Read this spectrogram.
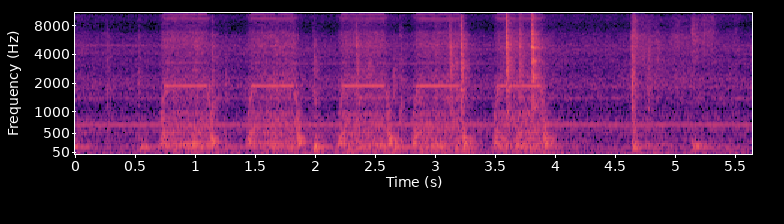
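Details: Bambu Lab X1 Carbon 3D printer, upside down: short bursts of bed travel, each with a faint high squeal over the motor whir. The belt tensioner roller squeak, caused by the belt rubbing the roller edges, is reduced after lubricating with wet soap.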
